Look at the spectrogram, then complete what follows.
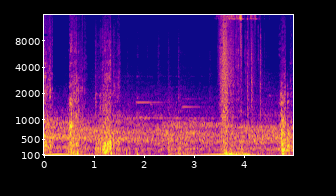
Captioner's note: growling & rumbling continues; suspenseful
